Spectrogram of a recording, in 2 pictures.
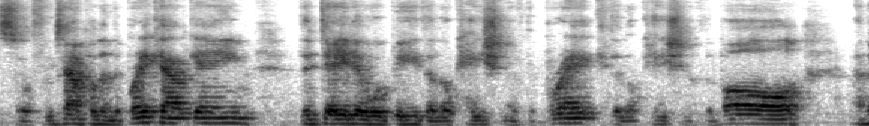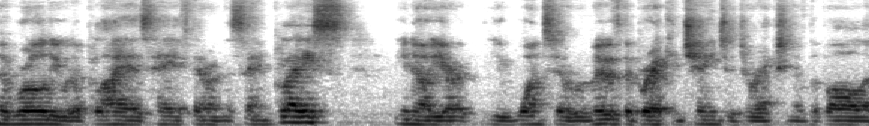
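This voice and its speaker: Recorded roughly on a distant mic in a reverberant space, a guest speaker with a lowish voice delivers a technical talk. His accent mixes Irish, Welsh, English and American influences, and he walks through examples one step at a time.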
